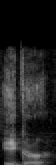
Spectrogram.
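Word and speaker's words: IGRR: We've got, I only know how to pronounce his handle. It's Igor, I-G-R-R, who works at Espressive.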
